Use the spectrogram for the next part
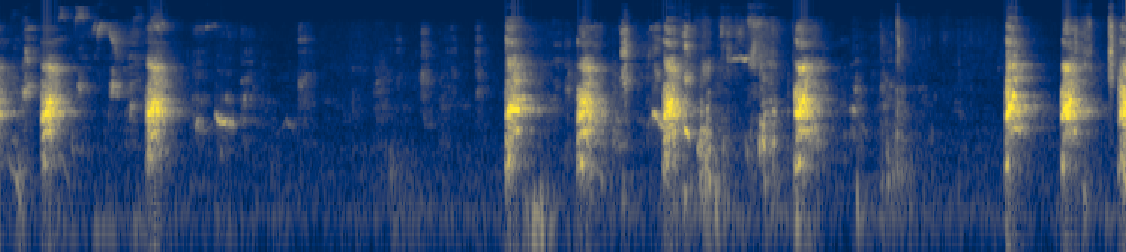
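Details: Labrador and Rottweiler meeting the neighbourhood Beagle and Lhasa Apso over the fence; sharp barks come in clusters separated by quiet gaps, several dogs sounding off in quick succession.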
